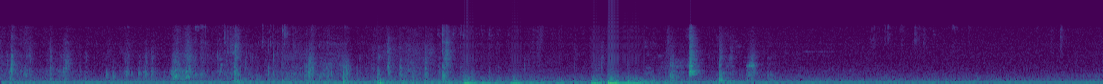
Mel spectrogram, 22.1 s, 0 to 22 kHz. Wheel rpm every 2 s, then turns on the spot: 0, 0, 0, 0, 0, 0, 0, 0, 0, 0, 0.
none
